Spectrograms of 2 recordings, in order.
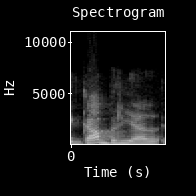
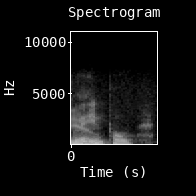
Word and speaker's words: Gabriel: You almost pronunciated it perfectly. You did. You said Marta, but if you would also say Gabriel, that would be perfectly Gabriel.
